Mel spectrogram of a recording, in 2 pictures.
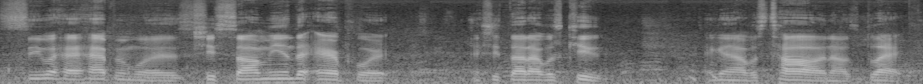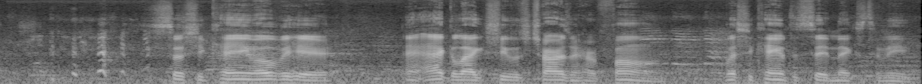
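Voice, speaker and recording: A man's voice: lowish voice, fairly even intonation, measured pace, a crowd in the background. A man joking with a vlogger in an airport, telling the story of how they met. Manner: playful, storytelling. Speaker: airport acquaintance. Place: busy airport.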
